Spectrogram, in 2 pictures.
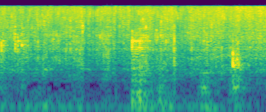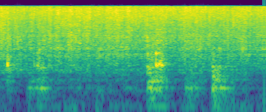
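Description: Sliced onions and garlic-ginger paste sizzling steadily in hot oil over high heat in a small wok, with a spatula scraping and knocking against the pan now and then as they are stir-fried.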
